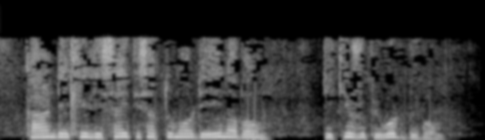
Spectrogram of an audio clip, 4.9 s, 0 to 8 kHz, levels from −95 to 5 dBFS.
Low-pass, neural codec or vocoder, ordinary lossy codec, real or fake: 7.2 kHz; none; MP3, 24 kbps; real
